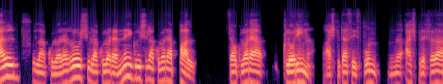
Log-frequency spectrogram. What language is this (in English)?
Romanian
